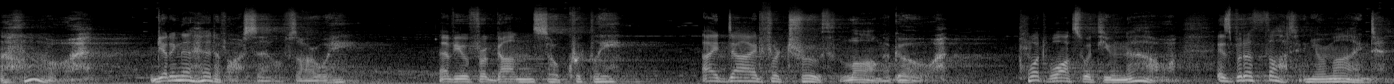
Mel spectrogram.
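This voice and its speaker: A man puts on a character voice at medium pitch, speaking fairly slowly with long, frequent pauses over clear background noise and a slight echo. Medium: video game. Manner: wry, measured.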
